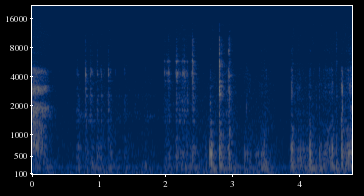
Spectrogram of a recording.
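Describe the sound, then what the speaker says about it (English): Small screws clink and rattle as they are set back into the cover of a General Electric start/stop control switch, a series of light, irregular metallic ticks up close, with no talk. "So we'll just go ahead and put our screws back in here."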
